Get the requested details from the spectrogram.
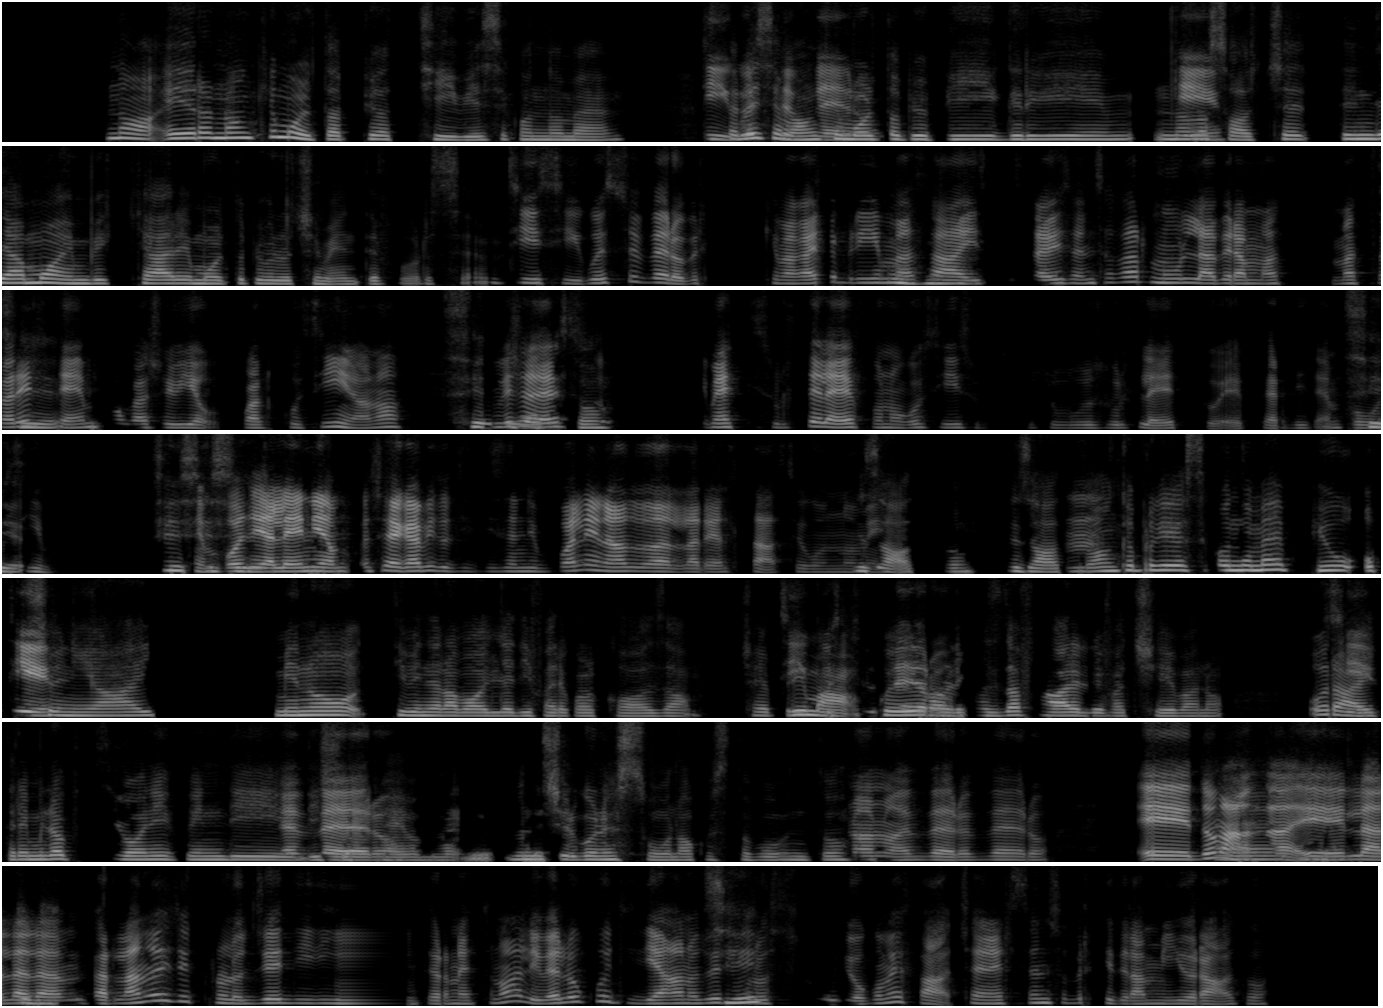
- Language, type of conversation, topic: Italian, unstructured, Quale invenzione tecnologica ti rende più felice?
- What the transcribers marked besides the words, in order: "Cioè" said as "ceh"; "cioè" said as "ceh"; distorted speech; "aliena" said as "alenia"; "cioè" said as "ceh"; static; "Cioè" said as "ceh"; "cioè" said as "ceh"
